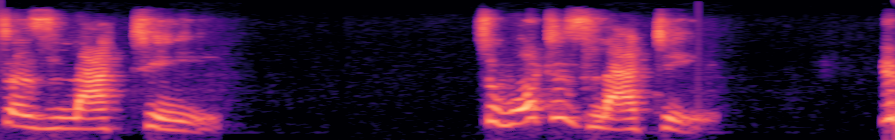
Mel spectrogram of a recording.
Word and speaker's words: LaTeX: as latex which is rubber actually but it's pronounced as Latin so what is Latin you know it's it's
